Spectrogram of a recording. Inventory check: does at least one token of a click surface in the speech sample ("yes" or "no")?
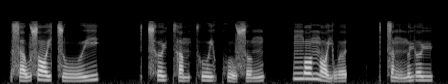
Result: no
